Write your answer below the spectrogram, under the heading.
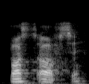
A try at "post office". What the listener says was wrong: Okay, so here you're pronouncing the E at the end, saying post office. You're pronouncing that E. The E is silent. Okay, so the word is post office.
